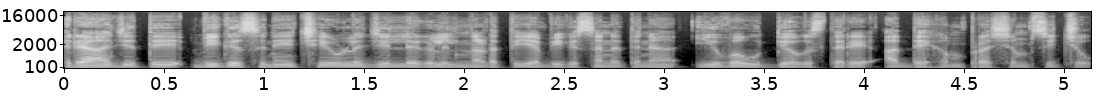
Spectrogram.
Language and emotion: Malayalam, neutral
